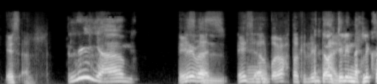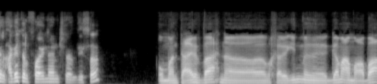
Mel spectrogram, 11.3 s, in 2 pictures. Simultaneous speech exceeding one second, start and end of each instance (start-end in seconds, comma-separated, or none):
2.7-4.0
